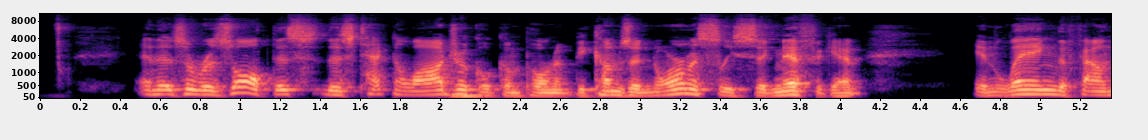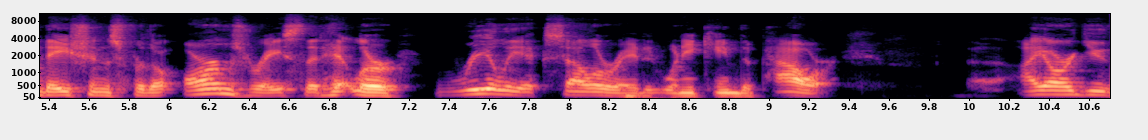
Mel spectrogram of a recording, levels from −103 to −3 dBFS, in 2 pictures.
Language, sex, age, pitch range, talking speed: English, male, 30-49, 120-165 Hz, 175 wpm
